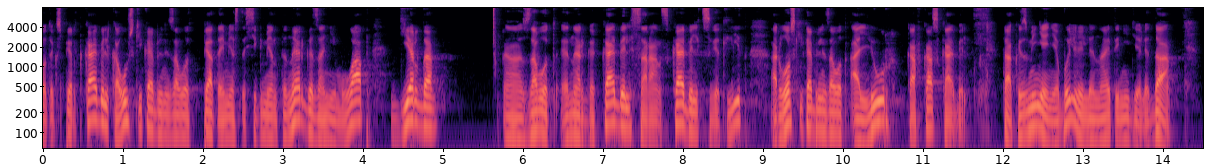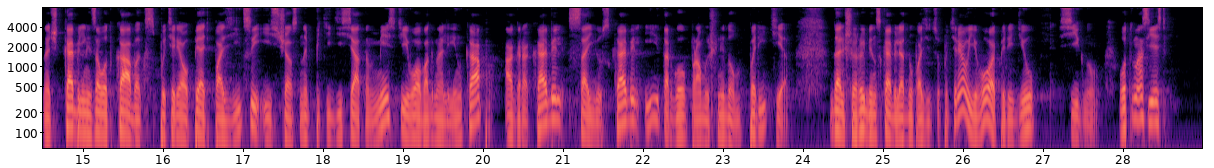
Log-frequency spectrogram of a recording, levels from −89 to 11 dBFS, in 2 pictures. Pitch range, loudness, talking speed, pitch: 85-120 Hz, -22 LUFS, 140 wpm, 95 Hz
